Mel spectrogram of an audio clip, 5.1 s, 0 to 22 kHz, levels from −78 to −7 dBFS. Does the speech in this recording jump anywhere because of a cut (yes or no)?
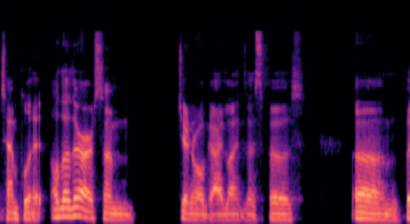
no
